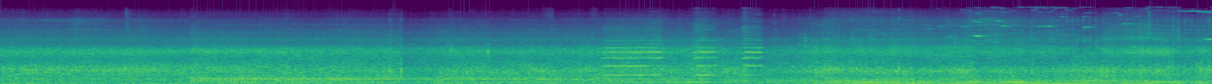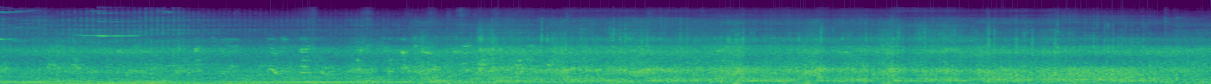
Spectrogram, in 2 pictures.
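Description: Busy city street traffic with a vehicle horn tooting in three or four short blasts about eight seconds in, over the steady noise of passing vehicles and a low engine hum.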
